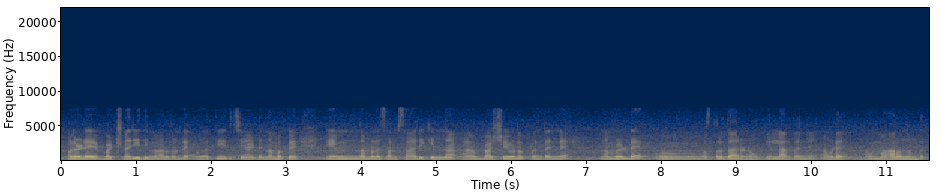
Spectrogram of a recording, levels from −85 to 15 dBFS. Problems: none marked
